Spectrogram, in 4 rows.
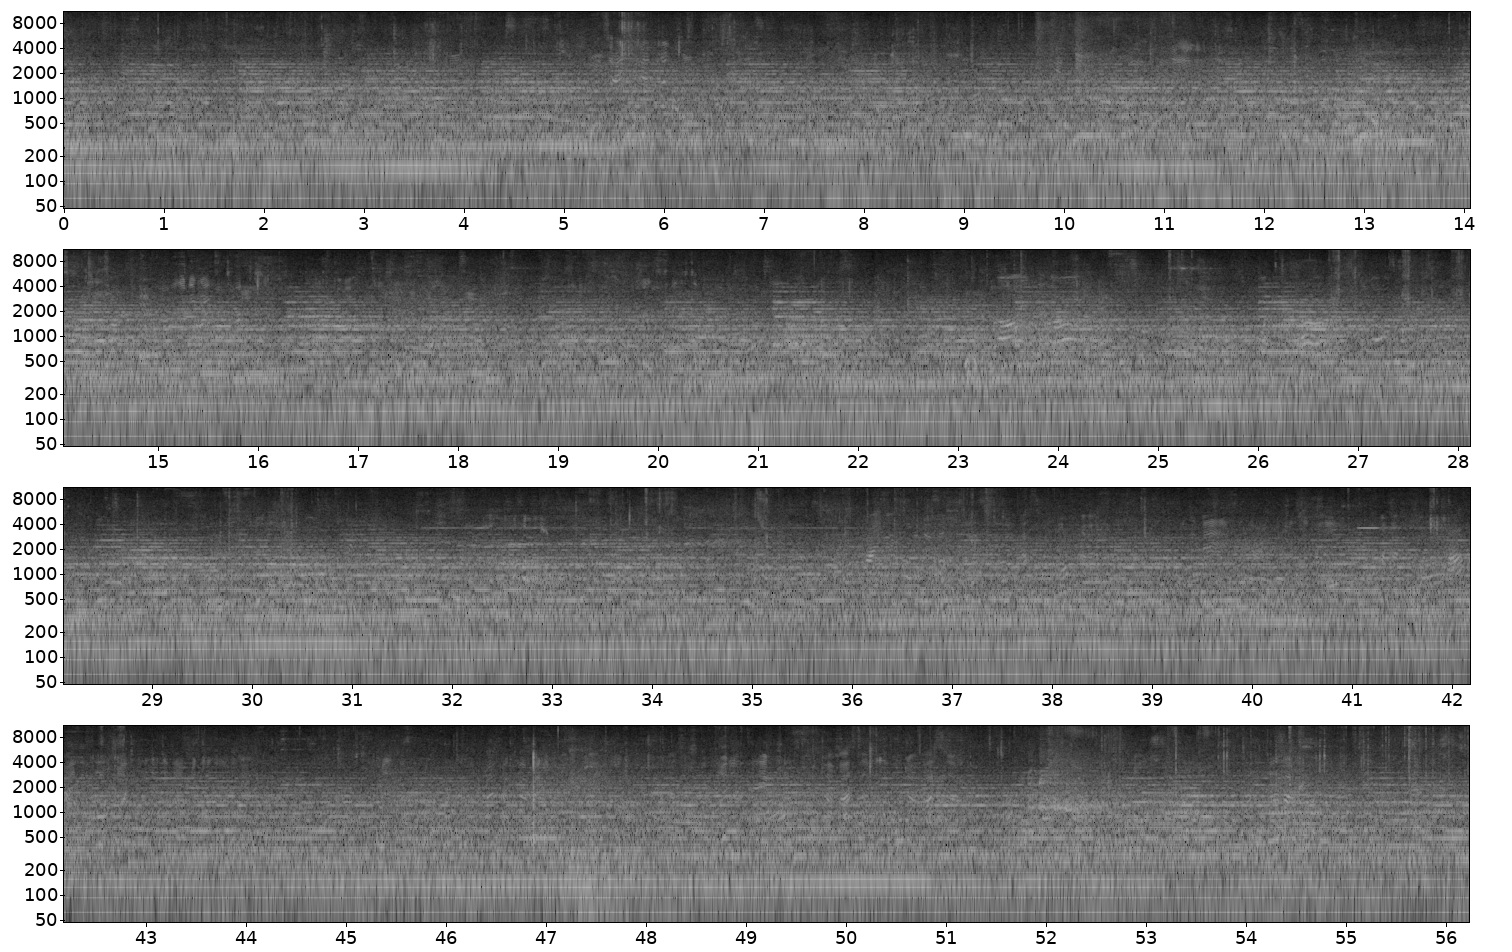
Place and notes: Humboldt Forum / Stadtschloss, Berlin, Deutschland - inner yard ambience /w church bells of Berliner Dom
soundscape within the inner yard of the new Berliner Stadtschloss, city castle. Churchbells of the cathedral opposite, sounds of the restaurant, among others, various reflections
(Sony PCM D50, Primo EM272)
